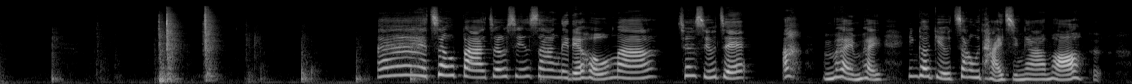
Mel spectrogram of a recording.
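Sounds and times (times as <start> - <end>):
door being opened: 1.6 - 2.6
speech: 4.2 - 11.1.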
